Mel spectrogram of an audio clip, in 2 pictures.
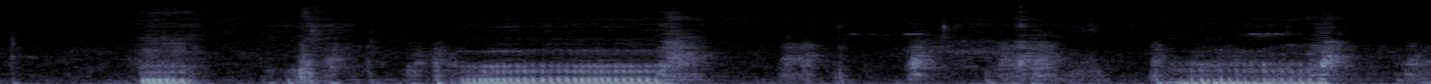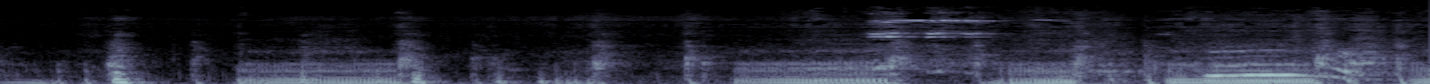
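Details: Siberian Huskies arguing and being dramatic at home on a cosy night in; low, rumbling growls and grumbling vocal bursts rise and fall in uneven runs, with a higher whining note near the end.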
